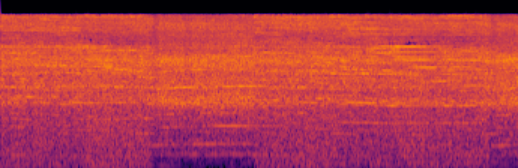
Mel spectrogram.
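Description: An angle grinder screeches loudly as it cuts through a metal pipe.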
